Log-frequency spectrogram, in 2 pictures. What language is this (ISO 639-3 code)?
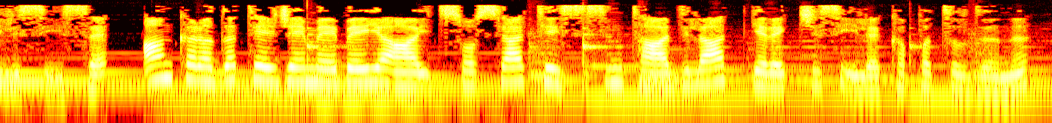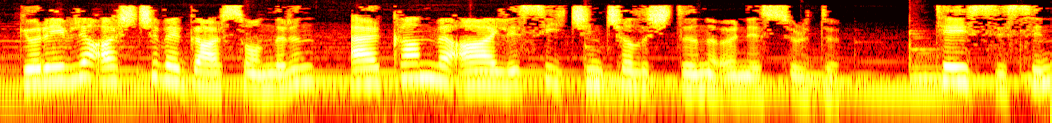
tur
